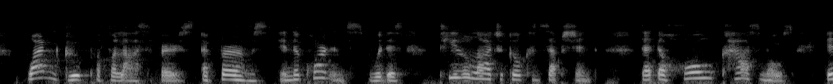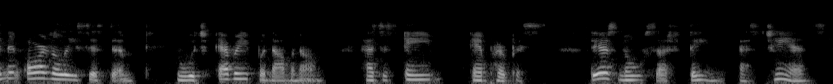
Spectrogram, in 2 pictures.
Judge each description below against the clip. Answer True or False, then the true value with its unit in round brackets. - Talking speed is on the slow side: True (125 wpm)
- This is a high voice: True (220 Hz)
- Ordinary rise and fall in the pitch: True (5.0 semitones)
